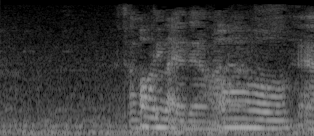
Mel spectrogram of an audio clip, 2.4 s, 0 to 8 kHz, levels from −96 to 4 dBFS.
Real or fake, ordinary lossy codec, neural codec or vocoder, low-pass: real; MP3, 32 kbps; none; 7.2 kHz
